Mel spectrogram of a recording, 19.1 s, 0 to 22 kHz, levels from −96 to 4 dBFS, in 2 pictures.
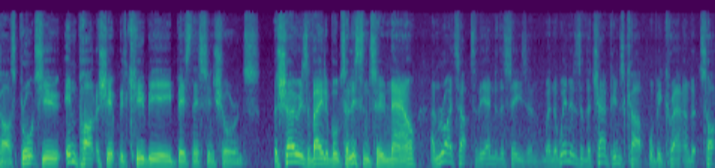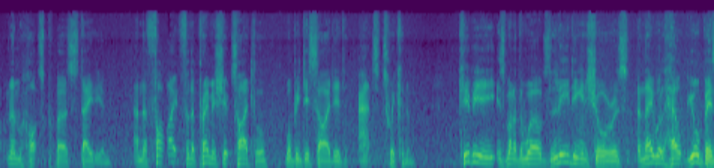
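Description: From 5.85 to 10.68 s, after "listen to now and", automatic gain rising lifts the voice and room noise together by about 6 dB. On the waveform, the envelope widens steadily rather than in a jump.

Between 8.62 and 9.60 s there are repeated stalls (stutter). Late packets emptied the buffer four times, and 140 ms of held sound was filled in, the longest gap 60 ms. These show as short, smeared, frozen harmonic patches.

At 10.20 s a short stall from a late packet stretches the last sound for 90 ms. It appears as a flat, held block in the spectrogram before the speech resumes where it stopped.

From 11.06 to 11.48 s a jitter buffer slow-down repeats pitch periods, adding 47 ms. The speech runs at about 91% speed with unchanged pitch, and the spectrogram shows harmonic stripes drawn out in time.

From 11.66 to 11.79 s, just before "for the", a call audio freeze continues the previous sound as a 110 ms hold, likely caused by packets held up in transit. 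The waveform shows a repetitive, slightly decaying stretch.

From 14.76 to 16.89 s, between "will be decided at" and "leading insurers and they", a jitter buffer speed-up trims roughly 200 ms. Speech hurries at 110% speed, and the syllables look compressed horizontally on the spectrogram.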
